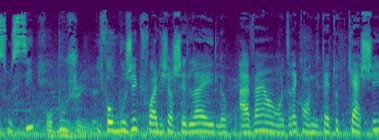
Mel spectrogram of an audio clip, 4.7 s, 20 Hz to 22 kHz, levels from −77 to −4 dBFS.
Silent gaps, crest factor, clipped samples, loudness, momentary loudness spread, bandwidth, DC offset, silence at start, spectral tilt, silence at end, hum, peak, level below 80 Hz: none; 16 dB; under 0.1%; -18 LUFS; 5 LU; 17 kHz; under 0.1%; 0 s; -4 dB/octave; 0 s; none; -2 dBFS; -40 dBFS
